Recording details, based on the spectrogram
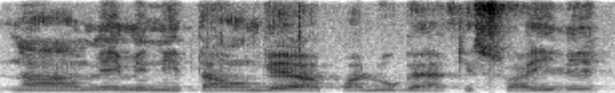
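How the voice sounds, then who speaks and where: A man's voice: a little high, fairly even intonation, normal speed, sharp tone. A man from Congo speaking in short phrases for an interpreter at a council meeting. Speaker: community leader. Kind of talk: public comment speech.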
